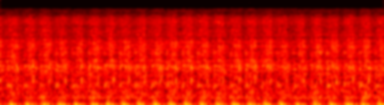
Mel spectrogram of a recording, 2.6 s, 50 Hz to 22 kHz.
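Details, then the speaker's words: Honda Cargo CG150 single-cylinder, rebuilt a month earlier (cylinder, piston, camshaft, valves, timing chain), began knocking after a hill climb: idle at about ten beats a second with dry metallic rattle from a loosened cam sprocket bolt. "se escucha como si fuera distribución o las guías estuvieran ya echadas a perder."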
